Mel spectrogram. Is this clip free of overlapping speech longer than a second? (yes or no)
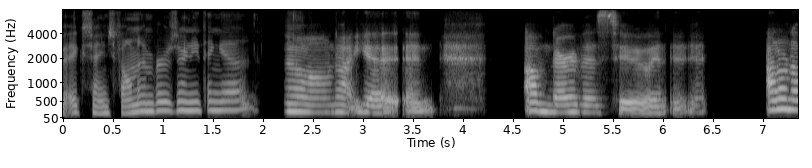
yes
